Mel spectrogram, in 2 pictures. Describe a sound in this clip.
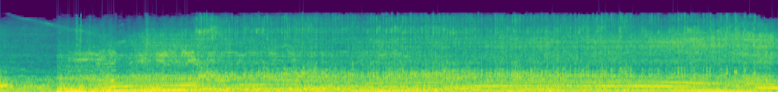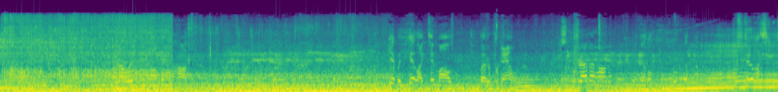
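A diesel truck engine roars loudly under heavy strain, its pitch rising and falling.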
